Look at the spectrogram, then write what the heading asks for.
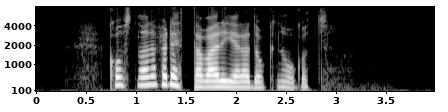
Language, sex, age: Swedish, female, 56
